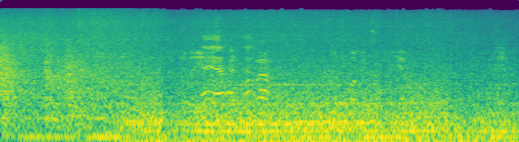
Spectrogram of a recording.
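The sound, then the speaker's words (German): A ferry captained by Stig Kaspersen comes in to dock in the harbour of Langeland, its engine droning in a steady, deep rumble, with brief high squeals rising over the throbbing hum around the middle. “Ein letztes Mal für heute legt Kapitän Stig Kaspersen mit seiner Fähre im Hafen von Langeland an.”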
